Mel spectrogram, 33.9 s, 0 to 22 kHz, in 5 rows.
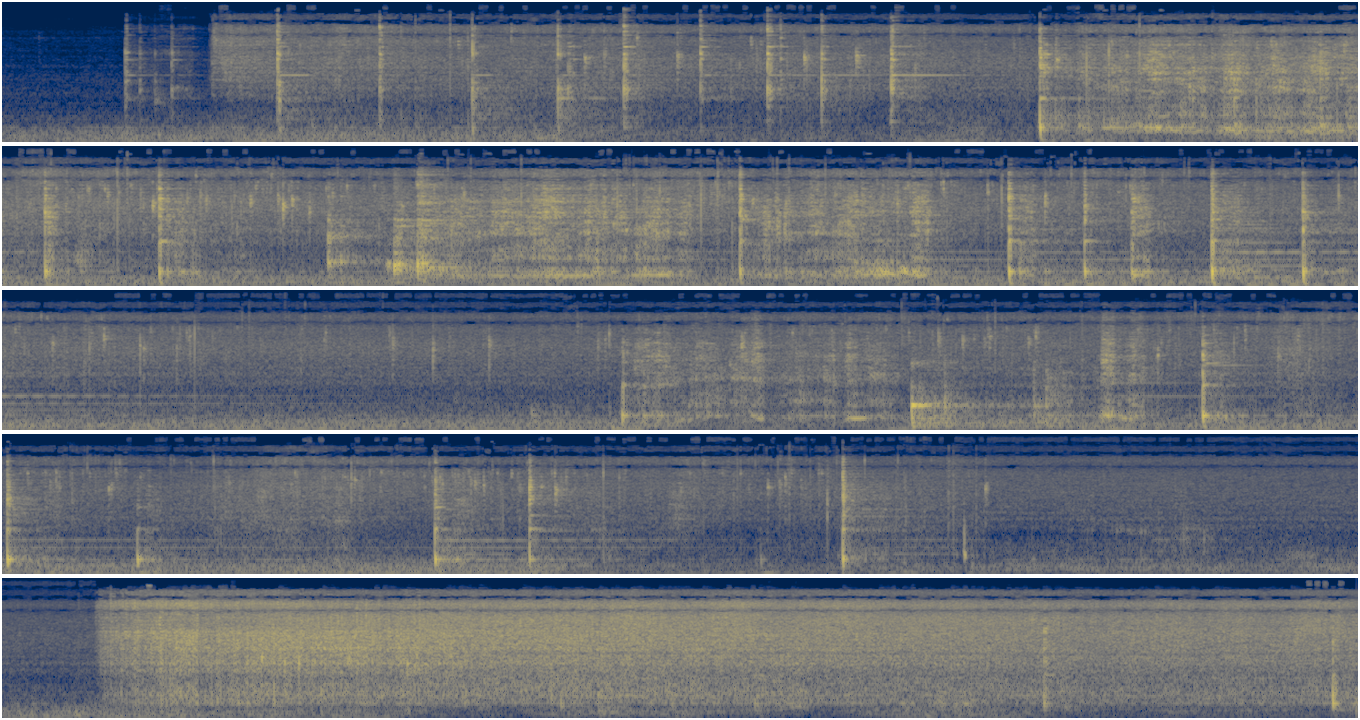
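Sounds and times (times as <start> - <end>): food sizzling in hot oil: 1.0 - 33.9
utensil scraping pan: 2.4 - 13.6, 16.6 - 23.9.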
